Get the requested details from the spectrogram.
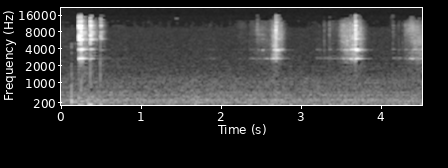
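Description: Long nails tap and scratch a squat amber glass cognac bottle with a paper label, held in both hands. A quick run of three bright, clicky taps opens the clip, followed by slower, spaced scratching strokes that swell and fade. Each sound is high and crisp with almost no ring, set against quiet, near-silent background.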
